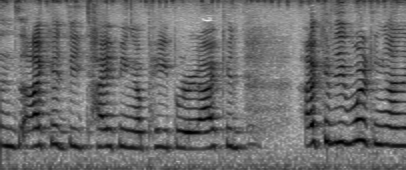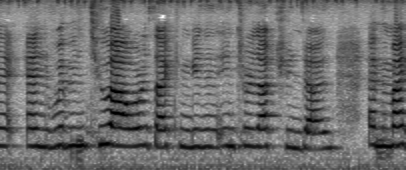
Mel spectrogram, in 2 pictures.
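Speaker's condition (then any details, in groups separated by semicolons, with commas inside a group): Cerebral palsy; slow typing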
